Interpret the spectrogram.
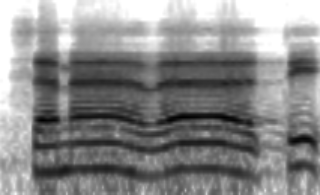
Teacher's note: میم اور واو دونوں کے اوپر کھڑی زبر ہے، ایک ایک الف کے برابر کھینچ کر پڑھیں گے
